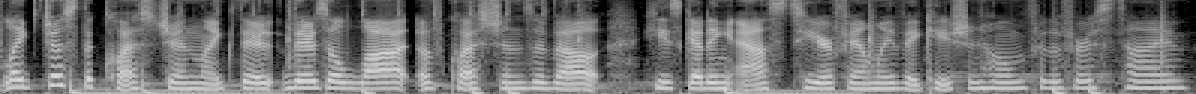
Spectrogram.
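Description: A woman's voice: mid-range voice, fairly even intonation, normal speed, hardly any pauses. A woman talking casually and thoughtfully, giving commentary with plenty of "you know" and "like". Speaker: podcast producer and guest commentator.

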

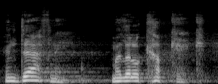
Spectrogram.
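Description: Casting: male actor as slimy ladies' man, high lively voice, mock-sweet and smug, radio play in a resonant hall. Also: measured pace. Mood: smug, effusive. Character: oily, flamboyant, smug suitor, uninvited charmer. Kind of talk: live radio drama acting. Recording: live concert hall with reverb.

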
